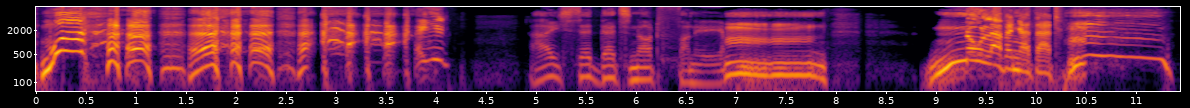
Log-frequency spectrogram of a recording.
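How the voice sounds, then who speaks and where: A man's voice: sits high, gravelly, a bit bright, dry recording, studio quality, voice pushed down, full character voice. A man voicing a gloating evil wizard in a children's puppet show, gleeful, sneering and mock-polite. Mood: indignant. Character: gloating evil wizard, a scheming gold thief.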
